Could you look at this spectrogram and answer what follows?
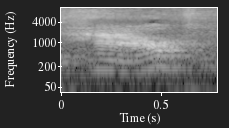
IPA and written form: ˈhaʊ (how)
